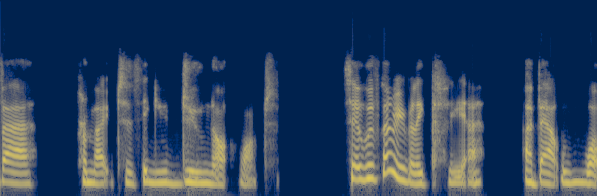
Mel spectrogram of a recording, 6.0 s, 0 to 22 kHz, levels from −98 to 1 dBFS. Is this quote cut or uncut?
cut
